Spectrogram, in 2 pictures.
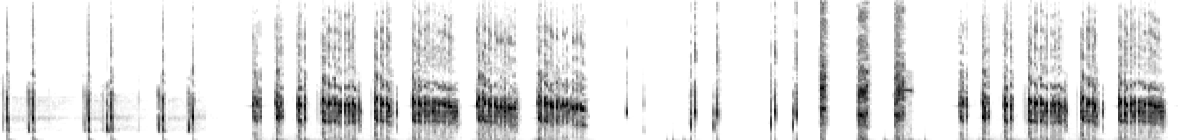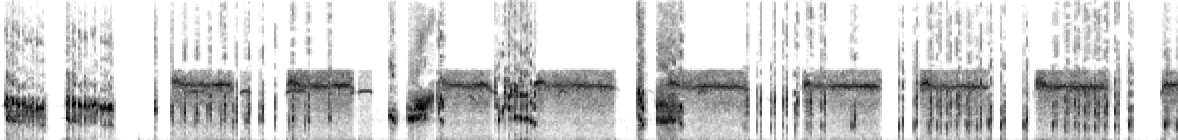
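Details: Swiftlet calls used to attract swiftlets: dense bursts of high, buzzy chattering twitters, broken by short gaps and then running almost continuously in the second half.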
